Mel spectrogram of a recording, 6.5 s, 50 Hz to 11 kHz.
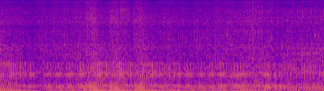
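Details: John Deere 332 at 64°F, run over an hour earlier that day and not fully warm. Low wavering, hunting note with uneven stumbles; misfire with smoke that is worse cold and improves as it warms.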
